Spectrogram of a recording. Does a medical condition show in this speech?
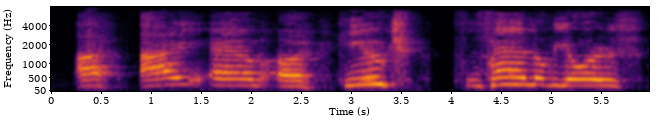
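Yes: cerebral palsy; uses wheelchair.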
